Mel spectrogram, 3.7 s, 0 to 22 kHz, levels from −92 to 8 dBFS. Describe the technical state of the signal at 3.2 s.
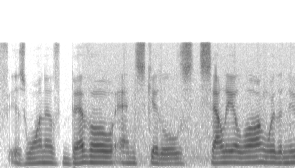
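At 3.2 s the speech is intact, with no technical fault at that moment.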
